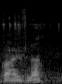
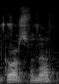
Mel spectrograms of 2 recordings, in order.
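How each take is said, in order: First: The S in the name is silent. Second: The S in the name is pronounced. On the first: The speaker calls it right. "now I'm Grosvenor. The S is silent" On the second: The speaker calls it wrong. "I used to be Grosvenor"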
